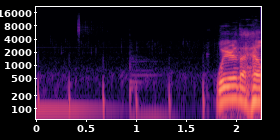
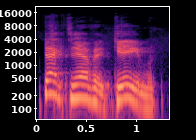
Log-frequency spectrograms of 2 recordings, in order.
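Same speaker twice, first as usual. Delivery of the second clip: laughing curse, pitched up; half laughing, half cursing at the game; laughing frustration; 8 semitones higher than usual. Real, not acted.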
